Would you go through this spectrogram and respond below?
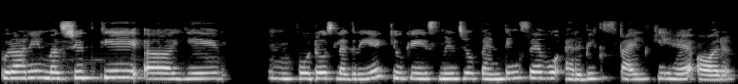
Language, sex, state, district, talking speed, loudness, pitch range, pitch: Hindi, female, Chhattisgarh, Korba, 170 wpm, -13 LUFS, 255-290 Hz, 265 Hz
